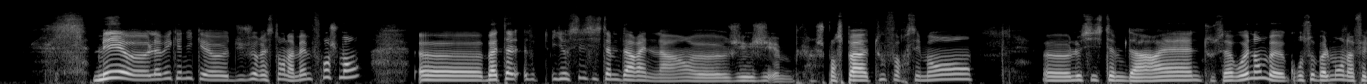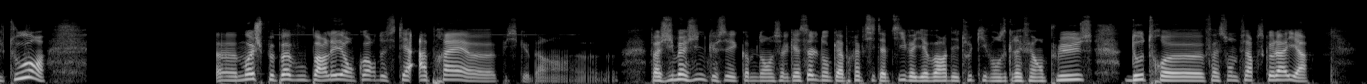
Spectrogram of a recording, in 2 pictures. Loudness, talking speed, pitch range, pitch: -22 LUFS, 215 wpm, 180-225 Hz, 195 Hz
